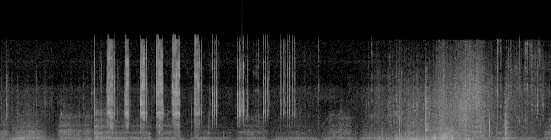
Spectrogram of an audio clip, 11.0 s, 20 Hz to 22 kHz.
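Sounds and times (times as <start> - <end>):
ratcheting mechanical clicks: 1.8 - 6.0.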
